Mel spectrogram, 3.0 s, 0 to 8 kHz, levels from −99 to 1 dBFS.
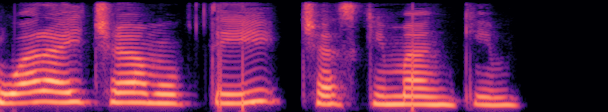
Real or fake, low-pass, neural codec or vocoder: real; 7.2 kHz; none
